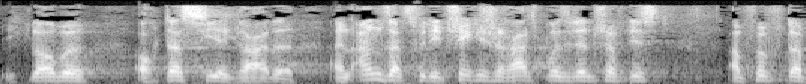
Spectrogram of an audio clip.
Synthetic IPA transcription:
ʔɪçɡ̥laʊbə | ʔa̰ʊxd̥ashiːɐɡʁaːdəʔa̰ɪnʔanzat͡sfyːɐdit͡ʃɛçɪʃəʁaːt͡spʁ̥ɛzidɛntʃaftɪst | ʔa̰mfʏnftn̩a

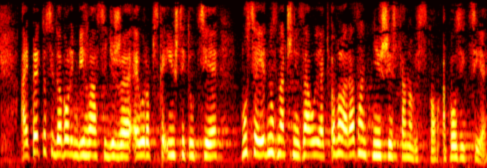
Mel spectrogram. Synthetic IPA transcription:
ʔajpɾɛt̪ɔsid̪ɔʋɔliːmʋiɦlaːsiɟʒɛʔɛʊɾɔːpskɛinʃt̪it̪uːt͡siɛ | musɪajɛd̪nɔznat͡ʃɲɛzaujaɟɔʋɛlaɾazant̪ɲɛjʃɪɛst̪anɔʋiskɔʔapɔziːt͡siɛ̰

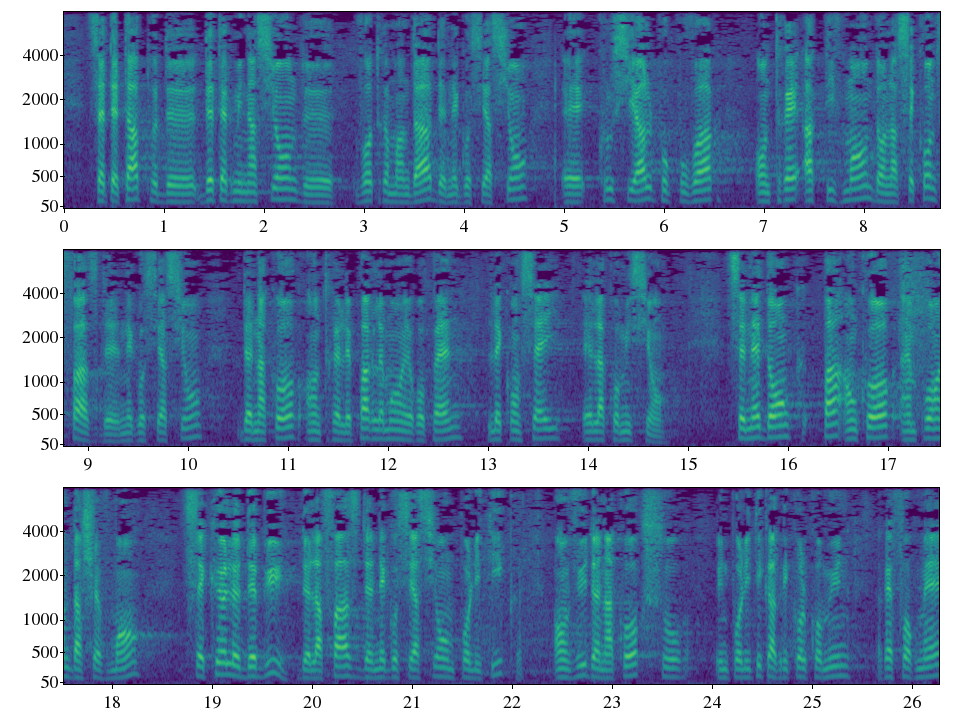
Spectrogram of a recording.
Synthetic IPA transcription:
sɛt̪et̪apd̪əd̪et̪ɛʁminasjɔ̃d̪ə | vɔt̪χəmɑ̃d̪ad̪eneɡɔsjasjɔ̃ | ɛkχysjalpuʁpuvwaʁ | ɑ̃t̪χeʔak̚t̪ivmɑ̃d̪ɑ̃lasəɡɔ̃d̪fazd̪eneɡɔsjasjɔ̃ | d̪ɛ̃nakɔʁɑ̃t̪χələpaʁləmɑ̃øʁɔpeɛn | ləkɔ̃sɛj | elakɔmisjɔ̰̃ | sənɛd̪ɔ̃kpaʔɑ̃kɔʁɛ̃pwɛ̃d̪aʃɛvmɑ̃ | sɛkələd̪ebyd̪əlafazd̪əneɡɔsjasjɔ̃pɔlit̪ik | ɑ̃vyd̪ɛ̃nakɔʁsyʁ | ynpɔlit̪ikaɡʁikɔlkɔmyn | ʁefɔʁme

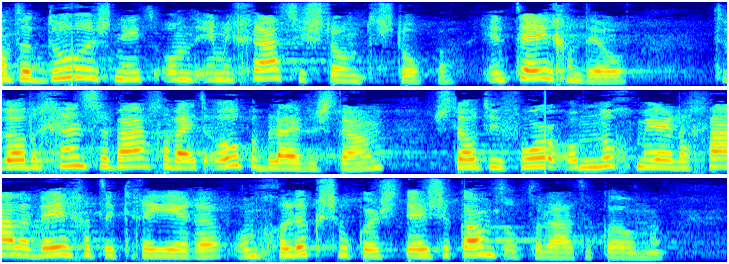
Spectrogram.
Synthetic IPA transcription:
ɑntɦədulˠɪsnitɔmdəɪmiχraːtsistowmtə̥stɔpənɪntejχəndɪːlˠ | təɹʋɛːlˠdəχrɛnzəʋaːχəʋɛjtowpənblɛjvənstaːn | stɛlˠtyvʊːɹɔmnɔχmɪːɹleχaːləʋejχətəkrejɪːrənɔmχəlɵksukəɹsdejzəkɑntɔp̚təlaːtəkowmən

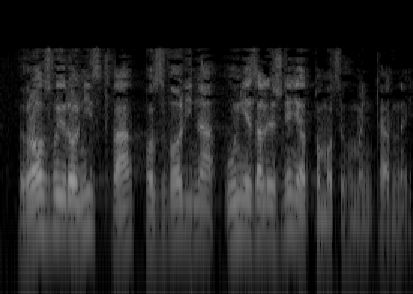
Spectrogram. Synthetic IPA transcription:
ɾɔzvujɾɔlɲit̪st̪fapɔzvɔlʲinauɲɛzalɛʐɲeɲɛɔt̪̚pɔmɔt̪sɘxumaɲit̪a̰ɾnɛ̰j

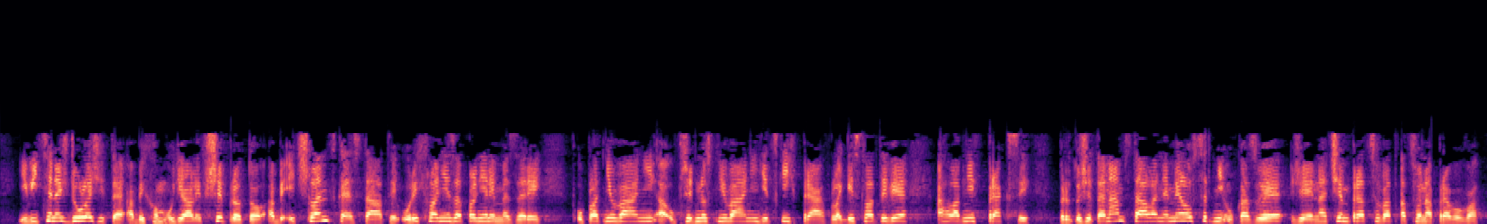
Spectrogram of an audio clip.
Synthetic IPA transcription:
jɛviːt͡sɛnɛʒduːlɛʒɪt̪ɛːʔabɪxo̞mʔṵɟɛlalɪfʃɛpɾo̞t̪o̞ʔabɪʔɪt͡ʃlɛnskɛːst̪aːt̪ɪʔuɾɪxlɛɲɛzapl̩ɲɛlɪmɛzɛɾɪ | fʔuplat̪ɲo̞vaːɲiːʔaʔupr̝̥ɛdno̞st̪ɲo̞vaːɲiːɟɛt͡skiːxpɾaːxvlɛɡɪslat̪ɪvjɛʔaɦlavɲɛfpɾaksɪ | pɾo̞t̪o̞ʒɛt̪anaːmst̪aːlɛnɛmɪlo̞sr̩dɲɛʔukazujɛʒɛjɛnat͡ʃɛmpɾat͡so̞vat̪ʔat͡so̞napɾavo̞vat̪̚

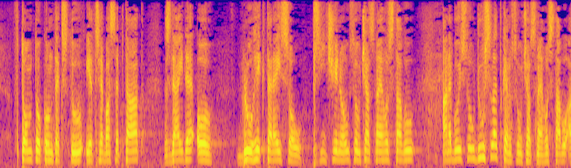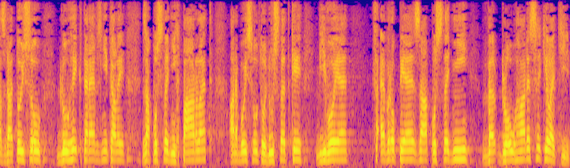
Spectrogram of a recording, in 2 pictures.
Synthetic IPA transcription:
ft̪o̞mt̪o̞ko̞nt̪ɛkst̪ujɛt̪r̝̥ɛbasɛpt̪aːt̪zdajdɛʔo̞ | dluɦɪkt̪ɛɾɛːjso̞wpr̝̥iːt͡ʃɪno̞wso̞wt͡ʃasnɛːɦo̞st̪avuʔanɛbo̞jso̞wduːslɛt̪kɛmso̞wt͡ʃasnɛːɦo̞st̪avuʔazdat̪o̞jso̞w | dluɦɪkt̪ɛɾɛːvzɲɪkalɪzapo̞slɛdɲiːxpaːɾlɛt̪ʔa̰nɛbo̞jso̞wt̪oduːslɛt̪kɪviːvo̞jɛ | fʔɛvɾo̞pjɛzapo̞slɛdɲiːdlo̞wɦaːdɛsɛcɪlɛcḭː

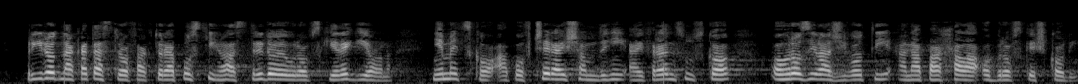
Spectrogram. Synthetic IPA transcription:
pɾiːɾɔd̪nakat̪ast̪ɾɔfakt̪ɔɾaːpɔsciɦlast̪ɾɛd̪ɔɛʊɾɔːpskiɾɛɡiɔːn | ɲɛmɛt͡skɔʔapɔft͡ʃɛɾajʃɔmd̪ɲiʔajfɾant͡suːskɔ | ɔɦɾɔzilaʒiʋɔt̪iʔanapaːxalaʔɔbɾɔʊskɛʃkɔd̪i

